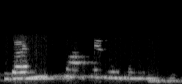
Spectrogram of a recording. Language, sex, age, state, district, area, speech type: Maithili, female, 30-45, Bihar, Sitamarhi, rural, conversation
